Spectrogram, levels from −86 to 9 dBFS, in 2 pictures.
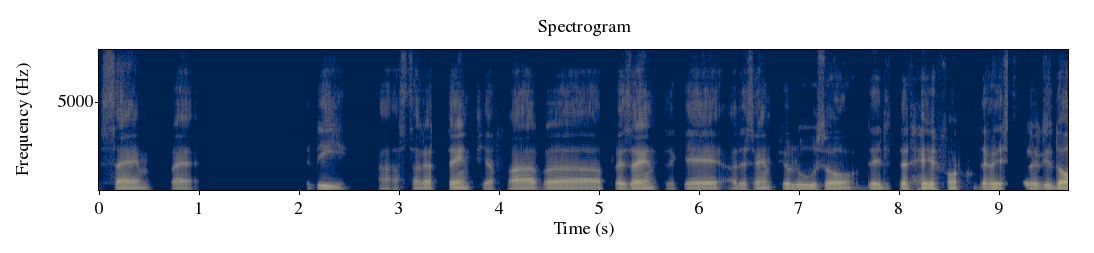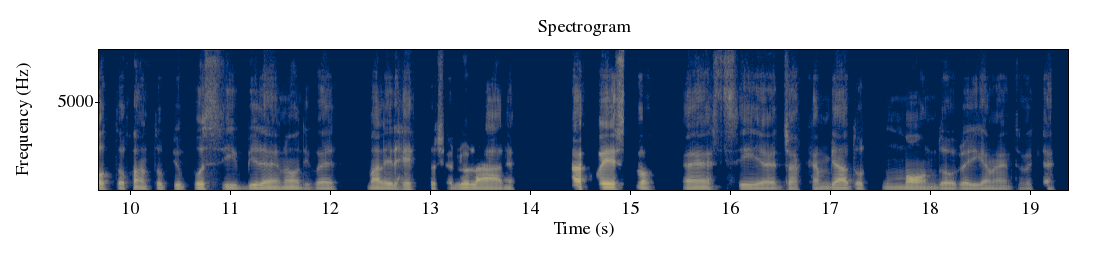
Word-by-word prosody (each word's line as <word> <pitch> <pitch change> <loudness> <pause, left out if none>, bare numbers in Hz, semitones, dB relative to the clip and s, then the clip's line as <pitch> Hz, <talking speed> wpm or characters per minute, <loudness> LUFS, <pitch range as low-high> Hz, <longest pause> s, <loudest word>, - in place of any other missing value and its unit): sempre 80 -4 -5 1.2
lì 90 -8 -1 0.3
a - - -13
stare 85 +1 -7
attenti 90 -2 -3
a - - -6
far 80 0 -1
presente 85 -1 -1
che, 80 +1 0
ad 75 - -11
esempio 80 0 -5
l'uso 85 -4 -1
del 80 0 -2
telefono - - 0
deve - - 0
essere 85 - -4
ridotto 90 +1 +4
quanto 85 -2 -1
più - - -4
possibile, 85 +1 +1
no, 85 +2 +1
di 75 -1 -8
quel 80 0 -2 0.3
maledetto 80 +1 +1
cellulare 80 -3 +2 0.5
a - - +9
questo 95 -3 +5 0.2
eh, 85 0 +2
sì 85 +3 -3
è 80 -2 0
già 85 +4 -3
cambiato 85 0 0
un 80 -1 -7
mondo 75 -3 +3
praticamente 75 -1 -3
perché 75 -1 -11
80 Hz, 110 wpm, -28 LUFS, 80-85 Hz, 1.2 s, a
